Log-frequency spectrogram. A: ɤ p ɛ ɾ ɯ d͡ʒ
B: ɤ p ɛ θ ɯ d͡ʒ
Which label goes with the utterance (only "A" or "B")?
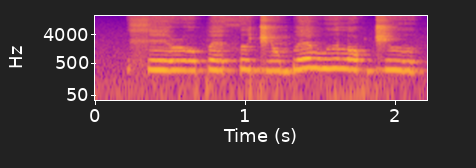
B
